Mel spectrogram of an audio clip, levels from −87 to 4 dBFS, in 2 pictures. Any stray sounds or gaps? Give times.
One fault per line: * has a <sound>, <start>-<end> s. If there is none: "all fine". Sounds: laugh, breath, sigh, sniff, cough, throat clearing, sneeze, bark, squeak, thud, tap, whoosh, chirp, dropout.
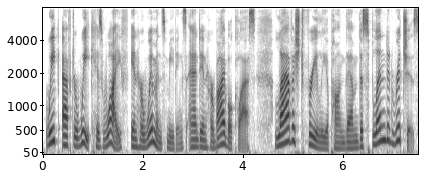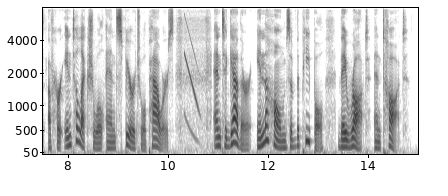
* has a chirp, 10.3-10.7 s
